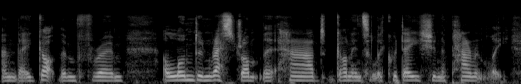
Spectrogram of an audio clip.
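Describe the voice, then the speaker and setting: Against a quiet background, the speech moves at a moderate pace in a flat monotone. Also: woman. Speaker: listener seeking furniture supplier. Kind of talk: recorded voice message.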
